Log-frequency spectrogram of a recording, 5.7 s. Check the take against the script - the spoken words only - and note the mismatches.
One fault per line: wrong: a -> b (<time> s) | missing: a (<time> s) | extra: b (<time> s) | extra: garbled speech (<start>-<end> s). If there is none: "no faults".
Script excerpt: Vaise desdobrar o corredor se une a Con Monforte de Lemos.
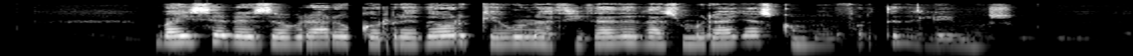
wrong: se -> que (2.4 s)
extra: Cidade das Murallas (2.8 s)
